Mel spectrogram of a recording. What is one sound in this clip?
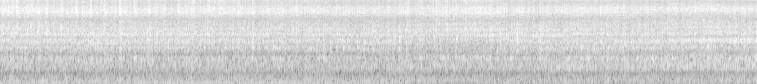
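A combine harvester drones in the distance as it cuts rice.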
